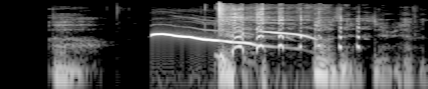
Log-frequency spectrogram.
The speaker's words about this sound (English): That was actually a live slide whistle. Was it? Oh, he's playing instruments. Well done.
